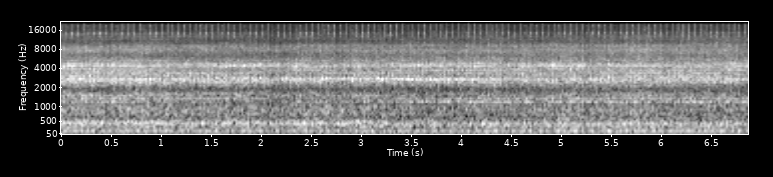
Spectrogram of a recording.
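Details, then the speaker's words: 1988 Toyota pickup with a 22RE engine, after fixing an intermittent click-no-start by rewiring the starter relay with a new 30 A fused wire and cleaning the relay contacts. It starts right up into a steady, even, clean idle with no clicks. Normal idle. "well as you guys saw it started right up there"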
